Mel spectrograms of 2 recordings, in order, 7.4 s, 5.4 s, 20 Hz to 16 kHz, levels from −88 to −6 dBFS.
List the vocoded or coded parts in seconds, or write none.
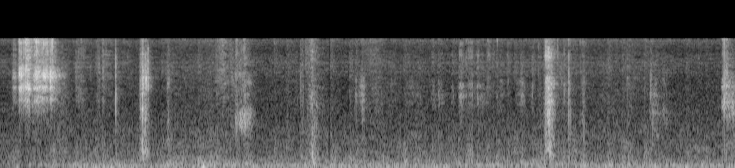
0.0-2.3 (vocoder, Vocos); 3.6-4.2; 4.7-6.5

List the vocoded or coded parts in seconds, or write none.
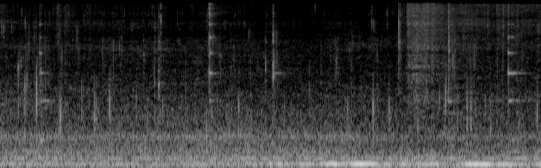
0.0-4.7 (vocoder, BigVGAN v2)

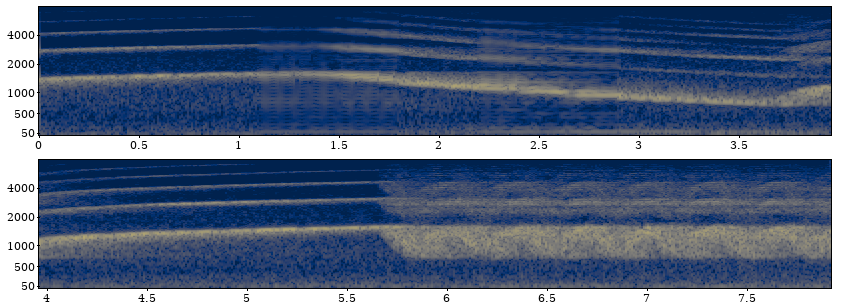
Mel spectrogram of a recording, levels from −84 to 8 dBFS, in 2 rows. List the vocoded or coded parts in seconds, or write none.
1.1-1.8 (vocoder, BigVGAN v2); 2.2-2.9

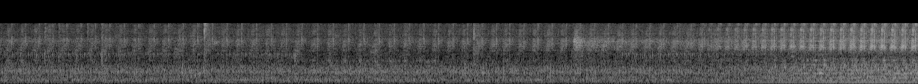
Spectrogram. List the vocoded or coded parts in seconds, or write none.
none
